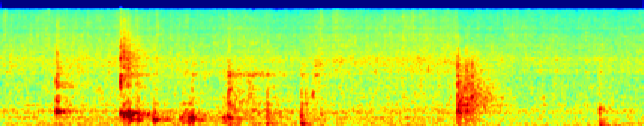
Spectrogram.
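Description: Ground spice paste and chilli powder frying in oil in a pan, sizzling steadily, while a utensil stirs it and knocks against the pan about seven times.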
